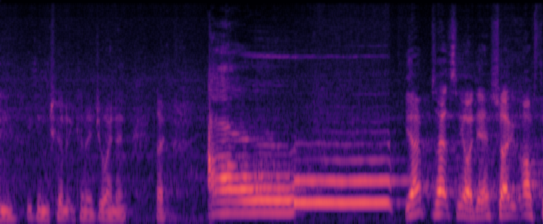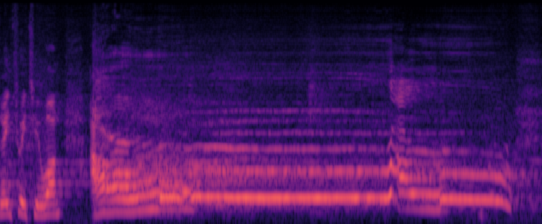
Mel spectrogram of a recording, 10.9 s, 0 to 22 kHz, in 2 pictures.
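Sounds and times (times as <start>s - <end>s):
speech: 0.0s - 3.2s, 4.0s - 7.1s
several human voices howling together imitating a wolf or dog: 2.1s - 4.0s, 6.4s - 10.6s.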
